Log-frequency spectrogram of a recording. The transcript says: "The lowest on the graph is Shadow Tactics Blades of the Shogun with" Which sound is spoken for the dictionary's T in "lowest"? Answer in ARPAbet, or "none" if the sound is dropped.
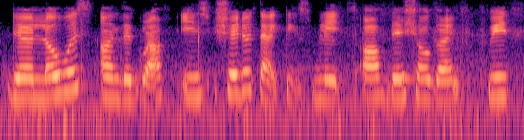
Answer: T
